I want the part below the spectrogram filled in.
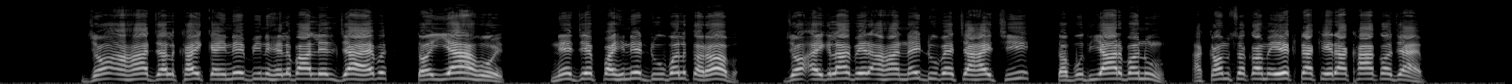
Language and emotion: Maithili, angry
